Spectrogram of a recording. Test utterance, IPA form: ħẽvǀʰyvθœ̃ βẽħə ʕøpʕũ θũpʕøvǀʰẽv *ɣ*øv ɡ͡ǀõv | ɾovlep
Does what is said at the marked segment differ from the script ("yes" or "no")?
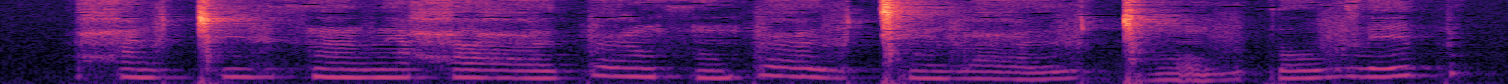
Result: yes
